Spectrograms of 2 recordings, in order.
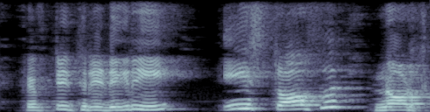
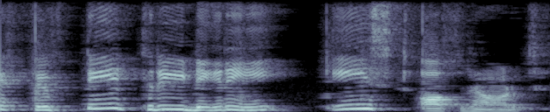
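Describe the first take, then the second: First: Said in the usual way. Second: Very slow, measured phrasing; slow and deliberate. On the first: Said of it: "क्या कह सकता हूं मैं?". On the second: Shown as a demonstration. Teacher showing students the other name for the direction, slowly. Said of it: "मैं ये भी कह सकता हूं".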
